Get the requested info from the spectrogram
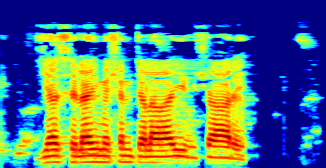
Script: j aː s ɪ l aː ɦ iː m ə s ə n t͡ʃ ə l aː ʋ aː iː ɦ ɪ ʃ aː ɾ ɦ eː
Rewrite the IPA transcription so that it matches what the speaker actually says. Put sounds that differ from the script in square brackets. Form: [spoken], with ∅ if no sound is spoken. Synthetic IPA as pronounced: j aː s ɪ l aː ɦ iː m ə [ʃ] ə n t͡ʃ ə l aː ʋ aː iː ɦ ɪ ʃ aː ɾ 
